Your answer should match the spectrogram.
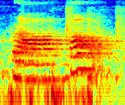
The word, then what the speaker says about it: प्रातः: और विसर्ग के उच्चारण में ह बोला जाता है।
